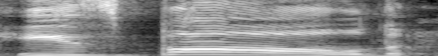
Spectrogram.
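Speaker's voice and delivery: high, stretched-out jeer; mocking shout. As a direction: crow it as a taunting catchphrase. Last of the shouted catchphrases.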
